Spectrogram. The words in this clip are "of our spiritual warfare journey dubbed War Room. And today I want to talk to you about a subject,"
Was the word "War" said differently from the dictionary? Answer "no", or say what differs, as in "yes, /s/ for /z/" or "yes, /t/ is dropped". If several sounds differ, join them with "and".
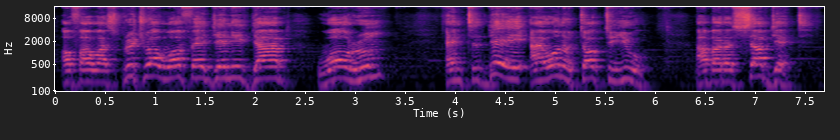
yes, /l/ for /ɹ/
